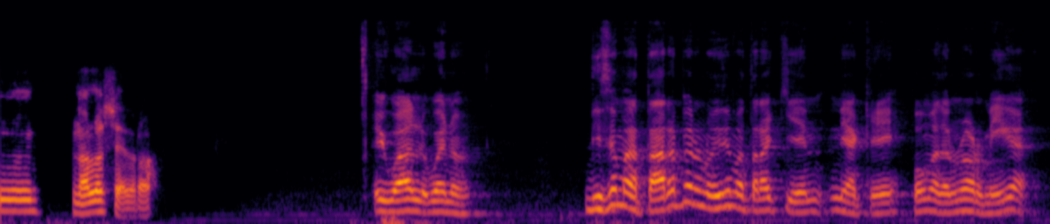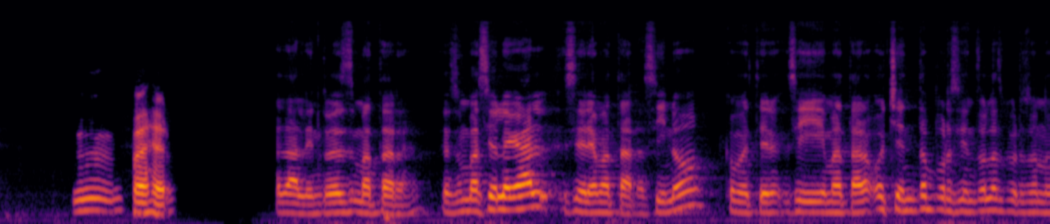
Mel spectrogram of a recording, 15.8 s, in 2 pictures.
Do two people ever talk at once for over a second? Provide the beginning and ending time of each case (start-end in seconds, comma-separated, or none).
none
